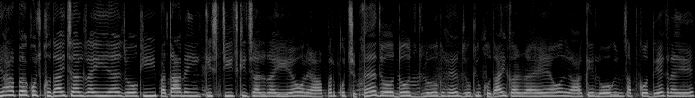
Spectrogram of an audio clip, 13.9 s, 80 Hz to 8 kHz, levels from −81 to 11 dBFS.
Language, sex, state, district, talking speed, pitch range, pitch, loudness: Bhojpuri, female, Bihar, Gopalganj, 180 wpm, 270-295 Hz, 280 Hz, -25 LUFS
